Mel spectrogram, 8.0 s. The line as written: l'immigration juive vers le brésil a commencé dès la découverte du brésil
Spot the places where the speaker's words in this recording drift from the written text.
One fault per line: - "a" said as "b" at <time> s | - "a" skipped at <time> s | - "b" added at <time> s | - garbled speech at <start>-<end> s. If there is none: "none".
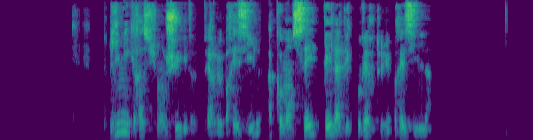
none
